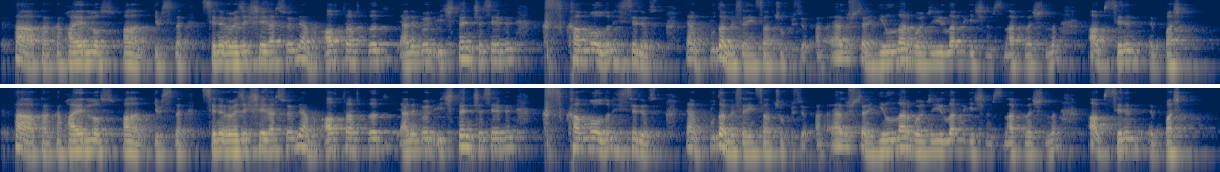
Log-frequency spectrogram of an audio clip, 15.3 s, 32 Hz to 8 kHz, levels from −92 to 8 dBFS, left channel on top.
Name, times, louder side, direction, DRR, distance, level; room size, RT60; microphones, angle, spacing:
voice 1, 0.2-2.3 2.5-14.7, right 1 dB, 25° right, 7 dB, 0.9 m, -30 dB
14.5 x 7.4 x 4.3 m, 0.94 s
head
